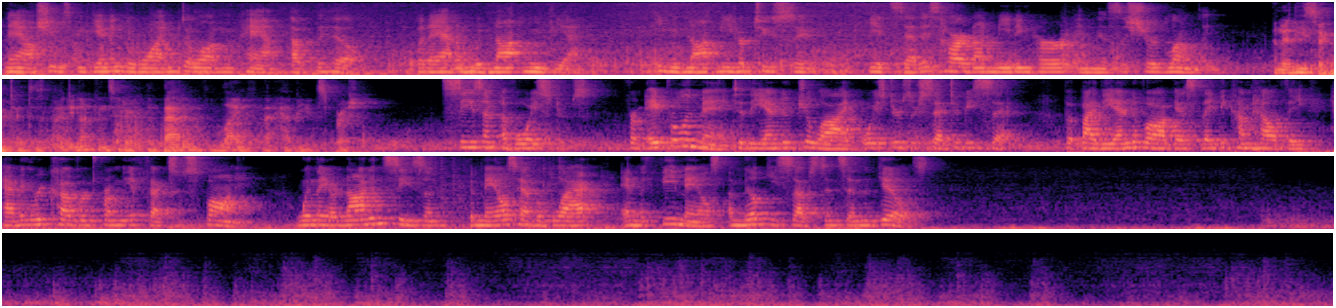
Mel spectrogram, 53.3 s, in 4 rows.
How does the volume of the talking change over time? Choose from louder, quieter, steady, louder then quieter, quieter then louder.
steady.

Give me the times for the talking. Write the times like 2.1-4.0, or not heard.
0.0-5.8, 6.5-17.0, 17.7-35.9.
